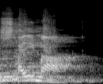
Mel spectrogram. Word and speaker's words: সাইমা: একটা দুধ বোন ছিল সাইমা যারা সীমা বলে বইতে বলেও ঠিক না সঠিক উচ্চারণ হলো সাইমা এই সাইমা আমার নবীজির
